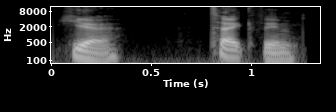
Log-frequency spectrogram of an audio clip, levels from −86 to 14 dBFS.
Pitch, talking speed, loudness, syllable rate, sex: 175 Hz, 135 wpm, -21 LUFS, 5.1 syllables/s, female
